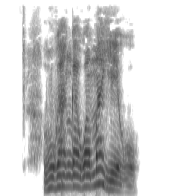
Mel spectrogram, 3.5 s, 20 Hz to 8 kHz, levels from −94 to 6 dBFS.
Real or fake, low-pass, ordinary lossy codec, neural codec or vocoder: real; 7.2 kHz; MP3, 32 kbps; none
